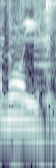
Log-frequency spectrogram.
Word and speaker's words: Neu: Si scrive Neu, si pronuncia Noi, Noi, che vuol dire nuova, nuova emittente urbana.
